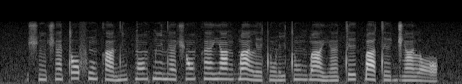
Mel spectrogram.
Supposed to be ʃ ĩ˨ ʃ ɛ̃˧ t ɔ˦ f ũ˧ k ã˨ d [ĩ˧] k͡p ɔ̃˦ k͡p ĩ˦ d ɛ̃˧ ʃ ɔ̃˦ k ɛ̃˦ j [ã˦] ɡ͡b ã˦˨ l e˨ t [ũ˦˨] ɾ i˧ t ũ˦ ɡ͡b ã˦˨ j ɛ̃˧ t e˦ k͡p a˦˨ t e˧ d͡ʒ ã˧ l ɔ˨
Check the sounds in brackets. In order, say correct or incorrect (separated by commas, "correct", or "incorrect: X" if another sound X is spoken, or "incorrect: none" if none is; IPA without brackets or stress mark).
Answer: correct, correct, incorrect: ũ˨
